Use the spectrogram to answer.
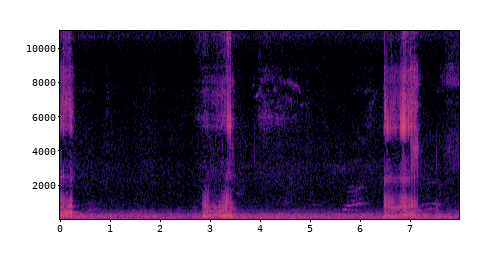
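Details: Sleeping cat: soft, raspy breathing noises recur about every three to four seconds over a steady background hiss; light snoring in a cat.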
